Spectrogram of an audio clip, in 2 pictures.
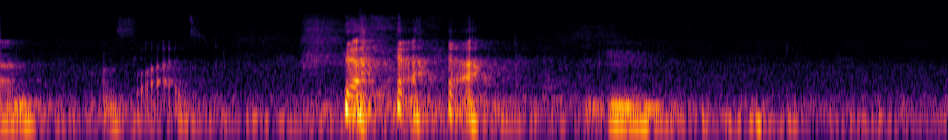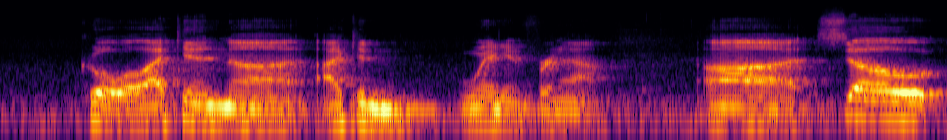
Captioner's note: laughter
